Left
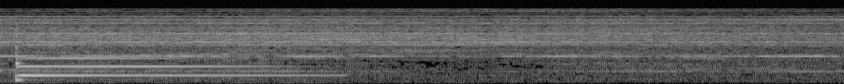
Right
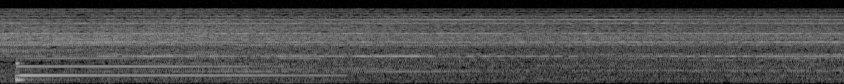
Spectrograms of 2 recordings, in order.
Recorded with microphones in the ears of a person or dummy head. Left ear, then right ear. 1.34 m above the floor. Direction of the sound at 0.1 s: 65° left (ahead or behind).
